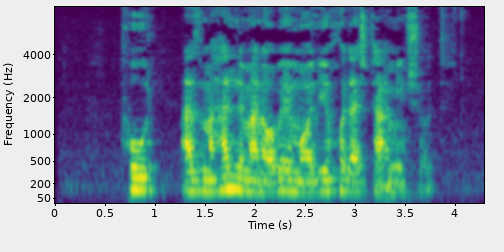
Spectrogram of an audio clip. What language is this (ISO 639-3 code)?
fas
